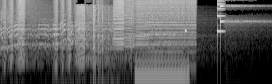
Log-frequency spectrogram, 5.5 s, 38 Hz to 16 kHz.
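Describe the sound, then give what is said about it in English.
Short musical stinger sound effect: a rapid burst of bright synth notes, then a sustained deep 808 bass hit, a brief silence, and a single bright bell-like ding that rings out to the end. “And so the one we came up with, which is our new Changelog Plus exclusive stinger, or sting, I don't know, I'm not an audio nut, is called You Found a Secret Coin dot wave.”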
